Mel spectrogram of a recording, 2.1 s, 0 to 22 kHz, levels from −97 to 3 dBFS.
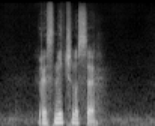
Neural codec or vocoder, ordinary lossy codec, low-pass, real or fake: codec, 44.1 kHz, 2.6 kbps, DAC; none; 19.8 kHz; fake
